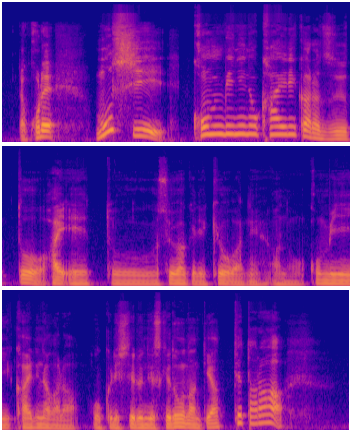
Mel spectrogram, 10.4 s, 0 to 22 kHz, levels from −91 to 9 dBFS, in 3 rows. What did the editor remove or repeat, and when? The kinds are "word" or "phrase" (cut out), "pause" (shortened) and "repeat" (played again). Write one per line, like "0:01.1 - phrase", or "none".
0:01.8 - pause
0:07.8 - pause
